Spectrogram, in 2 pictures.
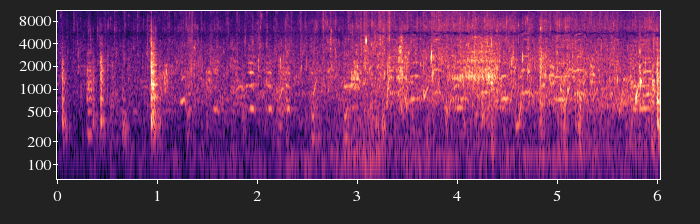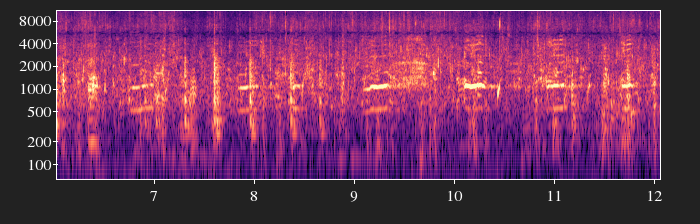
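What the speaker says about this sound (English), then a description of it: "Oh, the goose, they're coming right in." Geese honk repeatedly over rushing water and splashes, the calls loud and overlapping as the birds land nearby, with faint voice-like sounds mixed in.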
